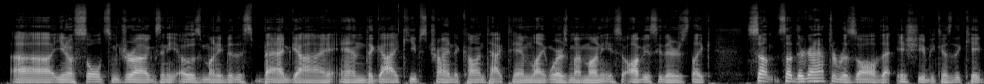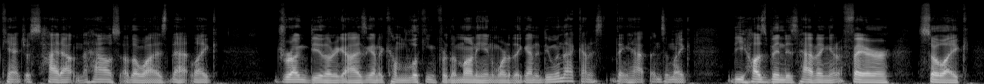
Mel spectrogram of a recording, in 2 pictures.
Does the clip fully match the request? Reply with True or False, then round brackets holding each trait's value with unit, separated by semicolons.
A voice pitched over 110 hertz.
False (105 Hz)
